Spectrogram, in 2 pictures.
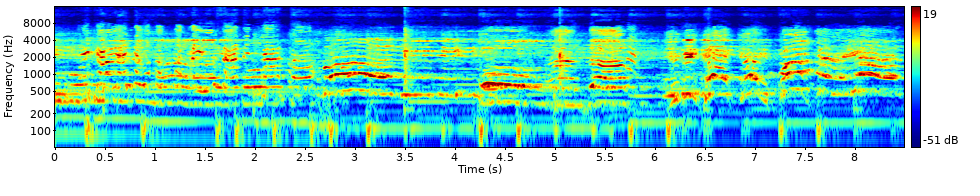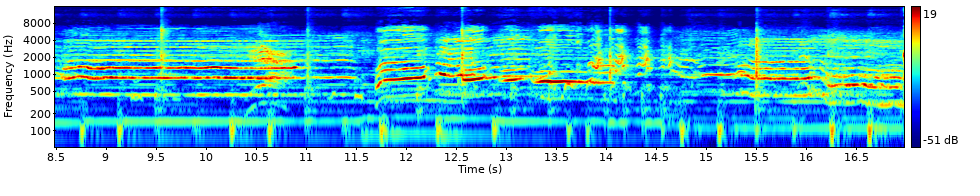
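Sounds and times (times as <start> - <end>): bass line and beat: 0.0 - 16.9
high sung voice: 0.0 - 16.9.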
